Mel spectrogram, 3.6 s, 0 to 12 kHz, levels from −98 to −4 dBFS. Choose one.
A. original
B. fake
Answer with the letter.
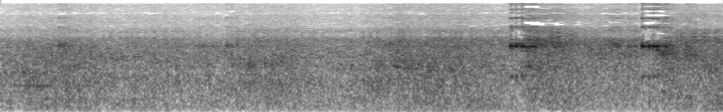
A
